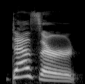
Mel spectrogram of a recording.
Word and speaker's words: desert: The sandy location is stressed on the first syllable: DEsert, DEsert. The vowel sound of that first syllable is clear: DEsert, DEsert.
